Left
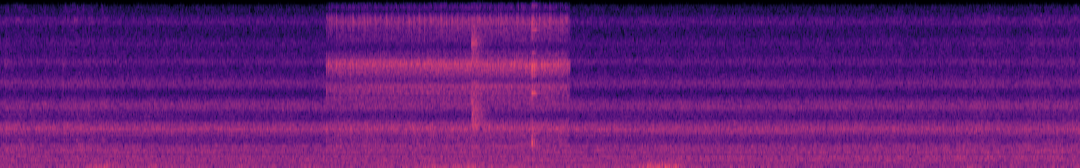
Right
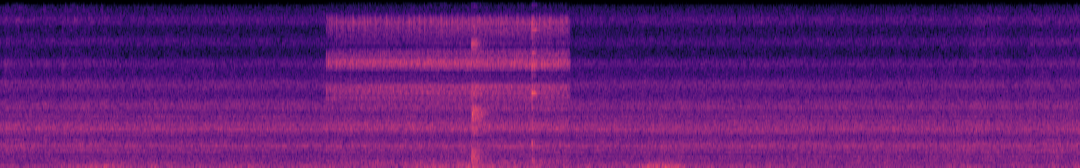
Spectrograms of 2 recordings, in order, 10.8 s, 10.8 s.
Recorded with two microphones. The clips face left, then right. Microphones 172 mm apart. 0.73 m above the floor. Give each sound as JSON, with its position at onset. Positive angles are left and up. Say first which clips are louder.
{"t": 3.3, "sound": "a camera shutter", "louder": "left 2 dB", "side_deg": -20}
{"t": 4.7, "sound": "a clap", "louder": "right 6 dB", "side_deg": -75}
